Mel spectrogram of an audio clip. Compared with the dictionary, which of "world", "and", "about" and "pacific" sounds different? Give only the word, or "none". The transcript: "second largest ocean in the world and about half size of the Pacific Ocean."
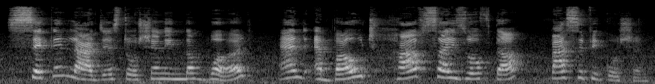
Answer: world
